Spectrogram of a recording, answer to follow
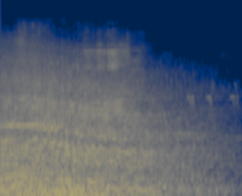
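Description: A rushing whoosh that swells up, holds, then fades away, like a vehicle passing by: a cartoon sound effect.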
